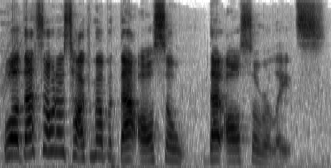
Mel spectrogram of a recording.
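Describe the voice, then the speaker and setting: A young American woman from Florida chatting casually as she streams a game, bubbly, expressive and rambling. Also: high-pitched, fast. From Florida, United States. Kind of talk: casual reaction chat while gaming. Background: soft game music.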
